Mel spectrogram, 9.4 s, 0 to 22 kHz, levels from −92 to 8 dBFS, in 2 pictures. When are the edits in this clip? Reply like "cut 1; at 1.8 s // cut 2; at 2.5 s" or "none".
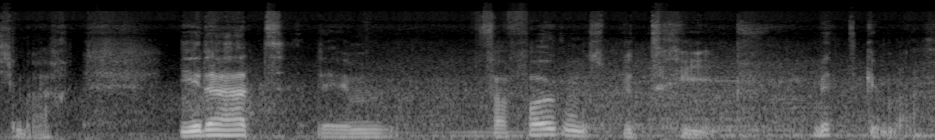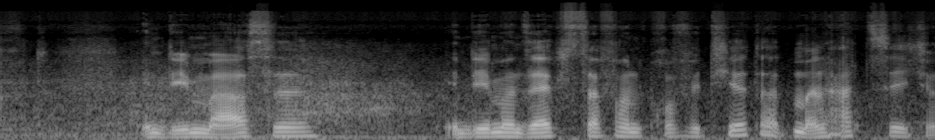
cut 1; at 1.6 s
